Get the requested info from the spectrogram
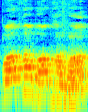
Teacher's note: প, ফ, ব, ভ, ম, এদের উচ্চারণের সময় ওষ্ঠ এবং অধর এক জায়গায় আসছে, তাই এদেরকে আমরা বলছি ওষ্ঠ ব্যঞ্জন।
